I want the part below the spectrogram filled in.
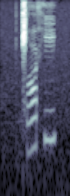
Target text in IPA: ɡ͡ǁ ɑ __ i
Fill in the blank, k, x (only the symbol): x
